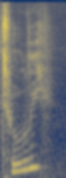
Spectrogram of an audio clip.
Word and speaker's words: Thule: Did you see the, so I think it's, is it Thule? – That is how you pronounce it.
